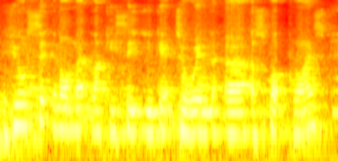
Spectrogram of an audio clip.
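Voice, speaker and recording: A man with a British accent talks fairly quickly in a fairly high pitch. Music plays in the background, and the room echo is audible. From England. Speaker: audience warm-up comedian. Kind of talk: cheeky crowd-work warm-up patter riffing with a live studio audience. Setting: TV studio with live audience. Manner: playful, flirty and teasing; energetic, rallying crowd to cheer. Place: studio. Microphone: pa.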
